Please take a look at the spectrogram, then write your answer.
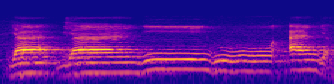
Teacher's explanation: Ja, ji, ju, aj, bukan ujung lidahnya, tengah lidah.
